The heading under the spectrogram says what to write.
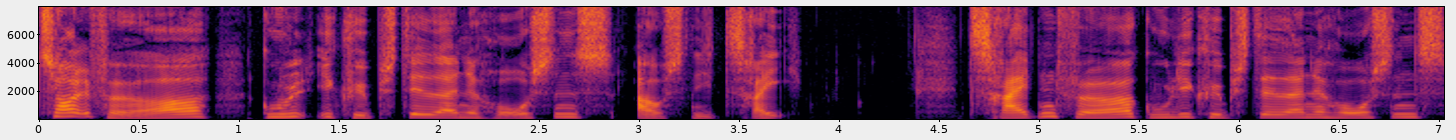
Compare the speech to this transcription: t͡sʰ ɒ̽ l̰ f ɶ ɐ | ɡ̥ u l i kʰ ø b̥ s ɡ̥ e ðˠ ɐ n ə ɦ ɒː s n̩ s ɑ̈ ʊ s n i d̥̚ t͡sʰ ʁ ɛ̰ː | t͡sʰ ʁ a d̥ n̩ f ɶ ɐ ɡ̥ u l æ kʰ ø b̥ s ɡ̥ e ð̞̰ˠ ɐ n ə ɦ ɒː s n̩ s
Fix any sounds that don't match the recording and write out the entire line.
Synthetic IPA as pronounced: t͡sʰ ɒ̽ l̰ f ɶ ɐ | ɡ̥ u l i kʰ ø b̥ s d̥ e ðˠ ɐ n ə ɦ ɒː s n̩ s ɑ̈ ʊ s n i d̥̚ t͡sʰ ʁ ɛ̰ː | t͡sʰ ʁ a d̥ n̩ f ɶ ɐ ɡ̥ u l i kʰ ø b̥ s d̥ e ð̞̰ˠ ɐ n ə ɦ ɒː s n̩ s

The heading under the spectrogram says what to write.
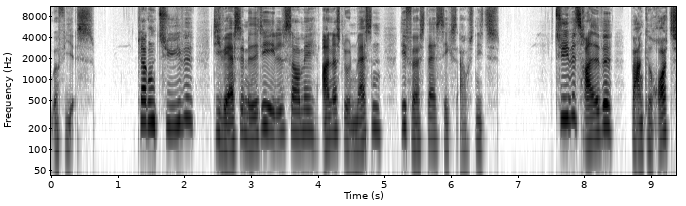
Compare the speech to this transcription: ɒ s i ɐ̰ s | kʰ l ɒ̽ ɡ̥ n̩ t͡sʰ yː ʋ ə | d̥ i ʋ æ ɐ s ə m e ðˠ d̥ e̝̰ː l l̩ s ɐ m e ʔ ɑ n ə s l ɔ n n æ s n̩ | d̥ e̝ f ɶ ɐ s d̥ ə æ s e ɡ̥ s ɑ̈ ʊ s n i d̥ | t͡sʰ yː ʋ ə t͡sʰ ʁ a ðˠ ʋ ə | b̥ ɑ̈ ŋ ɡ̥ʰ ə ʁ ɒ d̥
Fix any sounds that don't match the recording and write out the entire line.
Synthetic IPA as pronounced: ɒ f i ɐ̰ s | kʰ l ɒ̽ ɡ̥ n̩ t͡sʰ yː ʋ ə | d̥ i ʋ æ ɐ s ə m e ðˠ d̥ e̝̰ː l l̩ s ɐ m e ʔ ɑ n ɐ s l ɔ n m æ s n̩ | d̥ e̝ f ɶ ɐ s d̥ ə æ s e ɡ̥ s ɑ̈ ʊ s n i d̥ | t͡sʰ yː ʋ ə t͡sʰ ʁ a ðˠ ʋ ə | b̥ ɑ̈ ŋ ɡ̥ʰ ə ʁ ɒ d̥

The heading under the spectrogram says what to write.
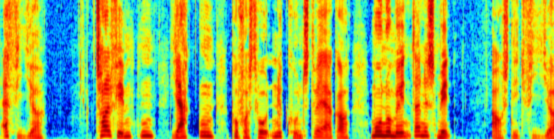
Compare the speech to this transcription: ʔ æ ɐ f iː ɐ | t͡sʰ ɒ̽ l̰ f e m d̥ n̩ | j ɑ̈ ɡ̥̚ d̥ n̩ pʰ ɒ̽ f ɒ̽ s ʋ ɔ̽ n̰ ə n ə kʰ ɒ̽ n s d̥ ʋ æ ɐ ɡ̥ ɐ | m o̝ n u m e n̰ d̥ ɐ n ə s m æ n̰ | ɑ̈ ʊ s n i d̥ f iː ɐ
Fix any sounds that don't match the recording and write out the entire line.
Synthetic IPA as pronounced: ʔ æ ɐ f iː ɐ | t͡sʰ ɒ̽ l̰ f e m d̥ n̩ | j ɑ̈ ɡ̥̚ d̥ n̩ pʰ ɒ̽ f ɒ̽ s ʋ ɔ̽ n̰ ə n ə kʰ ɔ̽ n s d̥ ʋ æ ɐ ɡ̥ ɐ | m o̝ n u m e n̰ d̥ ɐ n ə s m e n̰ | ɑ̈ ʊ s n i d̥ f iː ɐ

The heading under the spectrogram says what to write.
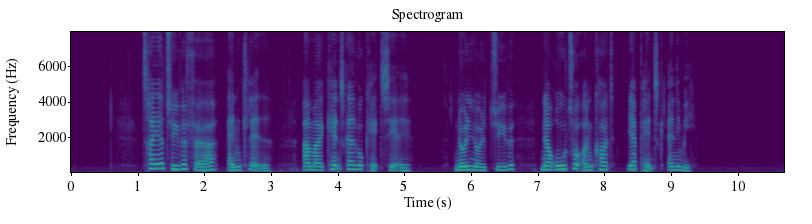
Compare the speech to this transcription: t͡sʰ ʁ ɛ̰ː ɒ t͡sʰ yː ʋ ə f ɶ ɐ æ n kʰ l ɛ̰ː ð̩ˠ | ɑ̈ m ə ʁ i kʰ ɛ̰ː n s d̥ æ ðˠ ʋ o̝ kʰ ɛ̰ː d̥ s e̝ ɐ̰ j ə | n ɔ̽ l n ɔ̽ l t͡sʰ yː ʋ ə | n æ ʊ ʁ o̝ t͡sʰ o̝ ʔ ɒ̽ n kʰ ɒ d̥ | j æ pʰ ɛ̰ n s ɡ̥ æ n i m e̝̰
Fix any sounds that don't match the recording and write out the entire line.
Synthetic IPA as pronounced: t͡sʰ ʁ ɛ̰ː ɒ t͡sʰ yː ʋ ə f ɶ ɐ æ n kʰ l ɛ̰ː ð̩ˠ | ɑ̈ m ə ʁ i kʰ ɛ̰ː n s ɡ̥ æ ðˠ ʋ o̝ kʰ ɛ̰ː d̥ s e̝ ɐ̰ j ə | n ɔ̽ l n ɔ̽ l t͡sʰ yː ʋ ə | n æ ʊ ʁ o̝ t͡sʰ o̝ ʔ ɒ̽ n kʰ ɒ d̥ | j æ pʰ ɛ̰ n s ɡ̥ æ n i m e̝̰

